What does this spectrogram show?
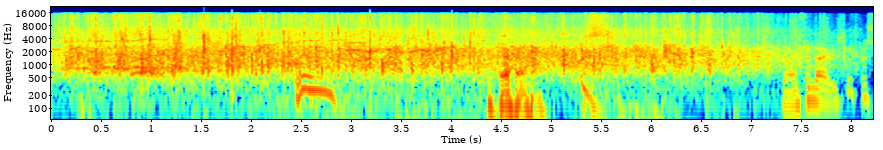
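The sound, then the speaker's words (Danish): An audience claps steadily for several seconds, dense and continuous, with a few brief voices and cheers poking through before the applause tapers off at the end; applause for the panel of the show Kasper og Monopolet. “Kan vi ikke lige give vores fantastiske monopol en hånd?”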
